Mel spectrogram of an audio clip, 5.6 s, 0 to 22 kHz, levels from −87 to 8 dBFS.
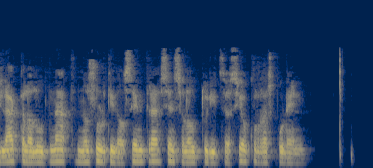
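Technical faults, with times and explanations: Throughout, low-delay AAC compression: the speech has likely been through a low-delay AAC coder of the AAC-ELD kind, and the damage is plainly audible. Its short analysis frames separate the pitch harmonics poorly, so the voice sounds rough and grainy. Noise fills the gaps between harmonics, and the top band is thinned or synthetic. The amount of degradation points to a lowish bitrate, around 32 kbps, where too few bits remain to hold the harmonic detail cleanly.
3.74 to 3.79 s, AAC frame loss with muting: the decoder lost compressed data, which points to a single dropped frame, and it replaced the missing spectrum with silence. About 30 ms of audio is gone. The overlapping transform windows spread that loss at both edges, so the sound fades down into a brief dip and fades back up rather than cutting off abruptly. The speech seems to dip or vanish for a moment.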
